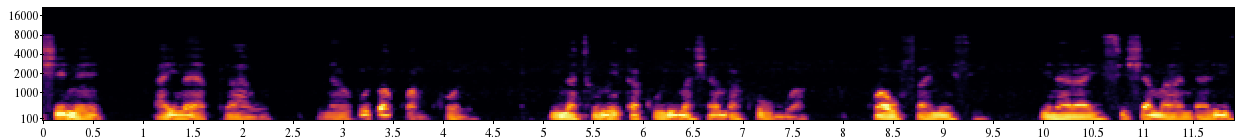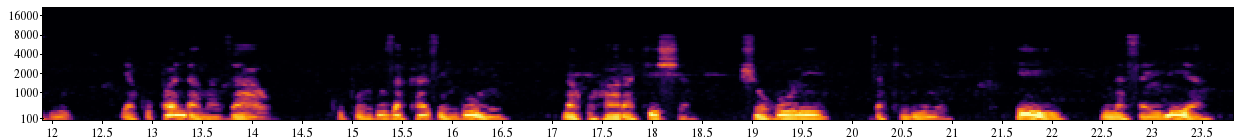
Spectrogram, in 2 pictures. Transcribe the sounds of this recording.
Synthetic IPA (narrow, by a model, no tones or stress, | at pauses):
ʃinɛ | ainajaplau | inajɔvutwakwam̩kʰɔnɔ | inatʰumikakulimaʃambakʰuɓwa | kwaufanisiː | naɾahisiʃamaːndalizi | jakupandamazaɔ | kupuŋɡuzakʰaziŋɡumu | nakuɦaɾakʰiʃa | ʃuɣuli | zakʰilimɔ | hiː | nasaiɗia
